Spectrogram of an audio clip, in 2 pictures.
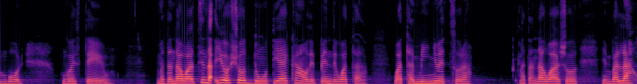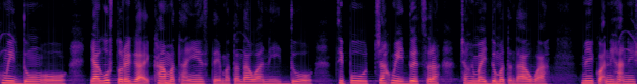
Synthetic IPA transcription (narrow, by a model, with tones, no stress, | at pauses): mbo˦˨ɾe˧ | ŋɡo˦e˧st̪e˨ | mã˨t̪̬a˨nd̪a˦wa˧t͡si˦d̪a˧ʔjo˦ʃo˦d̪ũː˧˦t̪i˧˦a˦e˦kʰã˦o˨ðe˨pe˦nd̪e˧wa˦t̪ʰa˨ | wa˦t̪ʰa˨mĩ˧ɲũ˦e˧t͡so˧ɾa˦ | mã˨t̪a˨nd̪a˦wʷa˧ʃo˦ | e˨mba˧la˦hĩ˧d̪ũː˧o˨ | ja˦˧ɣu˦st̪o˧ɾe˦ɡa˨ḛ˨kʰã˦mã˧t̪ʰa˨ĩ˦e˧st̪e˨mã˨t̪a˨nd̪a˦˧wa˧nĩ˧i˧d̪u˦o˨ | t͡si˦pu˦t͡ʃa˦ɦw̃ĩ˦˧i˧d̪u˦e˧t͡so˧ɾa˦t͡ʃa˦hw̃ĩ˧mã˧i˧d̪u˦mã˨t̪a˨nd̪a˦˧wa˧˦ | nĩ˦kʷa̰˨ʔnĩ˧ɦã˧ʔnĩ˧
